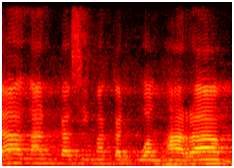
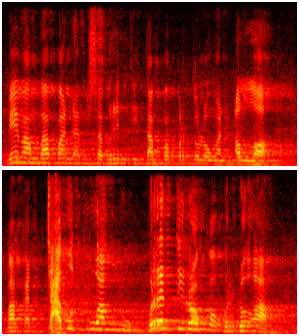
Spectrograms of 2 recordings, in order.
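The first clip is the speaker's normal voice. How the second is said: normal talking voice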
